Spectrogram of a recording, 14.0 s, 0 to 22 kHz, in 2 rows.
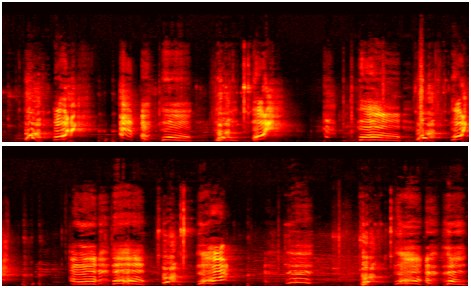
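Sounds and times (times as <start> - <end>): squeaky laughter with hiccups: 0.4 - 2.2, 6.2 - 7.5.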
